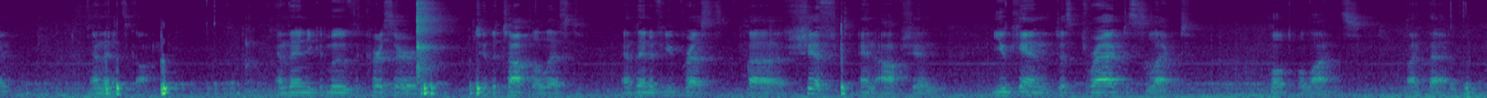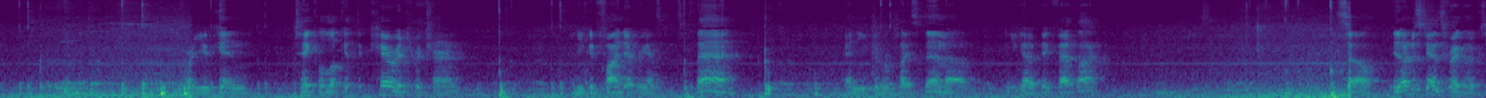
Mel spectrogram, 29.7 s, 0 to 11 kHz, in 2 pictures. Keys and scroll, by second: 3.1 super+BackSpace, 18.7 shift+BackSpace, 19.8 super+c, 20.7 super+a, 21.7 super+v, 27.7 super+z, 28.1 super+z, 28.8 super+z.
